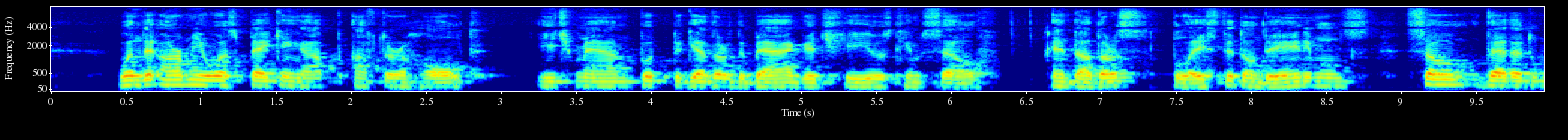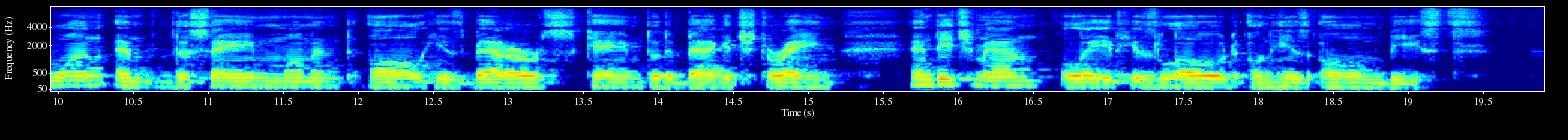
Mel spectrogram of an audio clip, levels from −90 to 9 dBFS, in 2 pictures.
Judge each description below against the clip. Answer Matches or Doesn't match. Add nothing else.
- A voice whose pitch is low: Matches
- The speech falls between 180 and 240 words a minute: Doesn't match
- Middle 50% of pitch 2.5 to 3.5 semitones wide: Matches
